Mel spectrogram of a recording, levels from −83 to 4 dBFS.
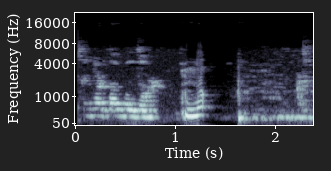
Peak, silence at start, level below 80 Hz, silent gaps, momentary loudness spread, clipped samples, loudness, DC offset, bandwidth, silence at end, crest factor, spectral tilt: -2 dBFS; 0.05 s; -54 dBFS; none; 10 LU; under 0.1%; -14 LUFS; under 0.1%; 7.8 kHz; 0 s; 12 dB; -6.5 dB/octave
